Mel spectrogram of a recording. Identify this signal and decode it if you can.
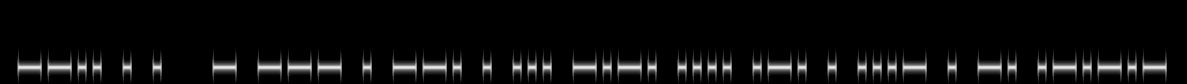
Morse code, heard as a keyed tone, about 16 wpm, 800 Hz. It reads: ZEE TOEGESCHREVEN.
